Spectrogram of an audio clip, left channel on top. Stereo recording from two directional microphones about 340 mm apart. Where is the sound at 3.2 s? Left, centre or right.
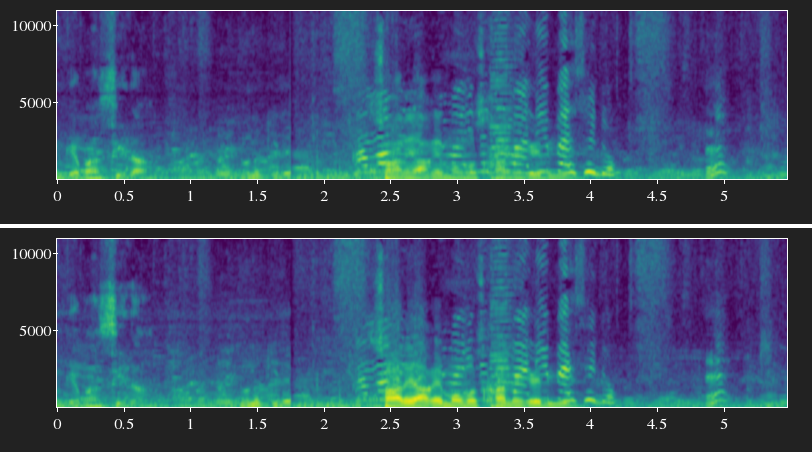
Centre.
